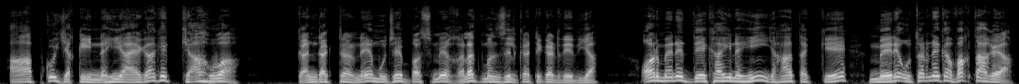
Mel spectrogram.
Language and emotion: Urdu, surprised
